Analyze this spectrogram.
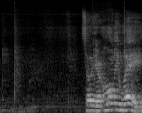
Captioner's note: crowd murmuring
